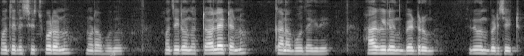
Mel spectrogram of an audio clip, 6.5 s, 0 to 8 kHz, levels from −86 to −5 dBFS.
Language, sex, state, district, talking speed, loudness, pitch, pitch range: Kannada, male, Karnataka, Koppal, 165 wpm, -20 LUFS, 170 Hz, 155-175 Hz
